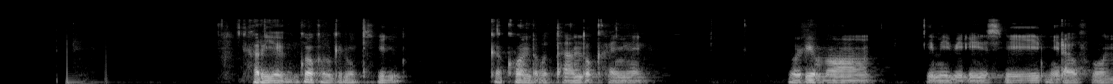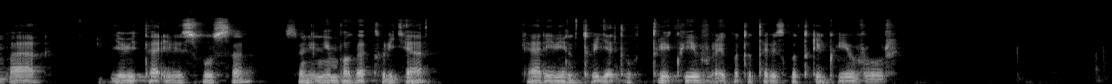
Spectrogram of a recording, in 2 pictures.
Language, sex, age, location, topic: Kinyarwanda, male, 25-35, Huye, health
